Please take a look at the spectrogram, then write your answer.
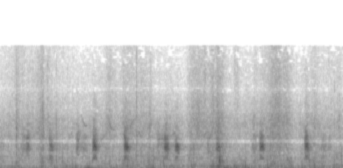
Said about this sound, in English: Females like to hide a lot, so I'm assuming these are females. seeing at least one female hiding in a tree now. So all this annoyed chatter are all bobolinks.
